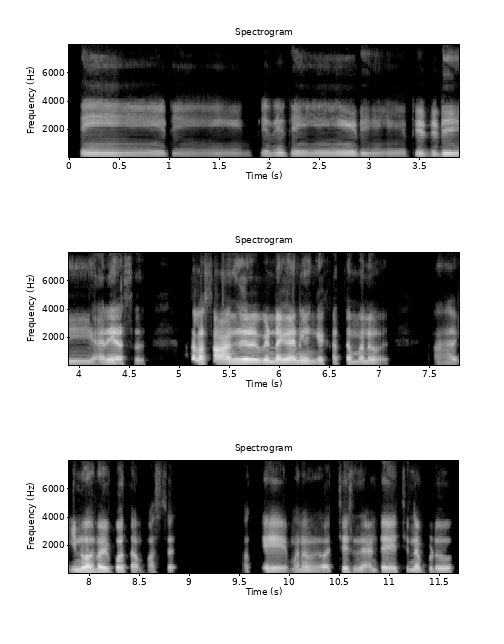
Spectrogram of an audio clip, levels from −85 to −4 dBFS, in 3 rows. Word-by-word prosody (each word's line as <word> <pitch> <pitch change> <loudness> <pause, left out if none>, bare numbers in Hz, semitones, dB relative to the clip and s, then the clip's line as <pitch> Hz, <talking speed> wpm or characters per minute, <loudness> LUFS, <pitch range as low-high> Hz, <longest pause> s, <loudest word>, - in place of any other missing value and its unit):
TD 160 -6 -6 0.8
TTD 160 0 -8 1.1
TTD 125 -2 -2 0.4
అని 115 +1 +3
ఒస్తది. 100 0 -11 0.4
అసలు - - +4
సాంగు 140 +7 +6 0.2
వినగాన్నే 150 +4 +5
ఇంగా 135 -3 -2
ఖతం 125 +1 -4
మనం 115 0 0 0.6
ఆహ్, 110 0 -7
ఇన్వాల్వ్ 170 +5 +5
అయిపోతాం 145 +1 -1
ఫస్టు. 480 0 -9 0.8
ఓకే. 130 - -3 0.2
మనం 115 0 -4 0.2
వచ్చేసింది. 120 +2 -4
అంటే 130 +5 0 0.2
చిన్నప్పుడు 140 -2 -4
140 Hz, 105 wpm, -22 LUFS, 120-160 Hz, 1.1 s, సాంగు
